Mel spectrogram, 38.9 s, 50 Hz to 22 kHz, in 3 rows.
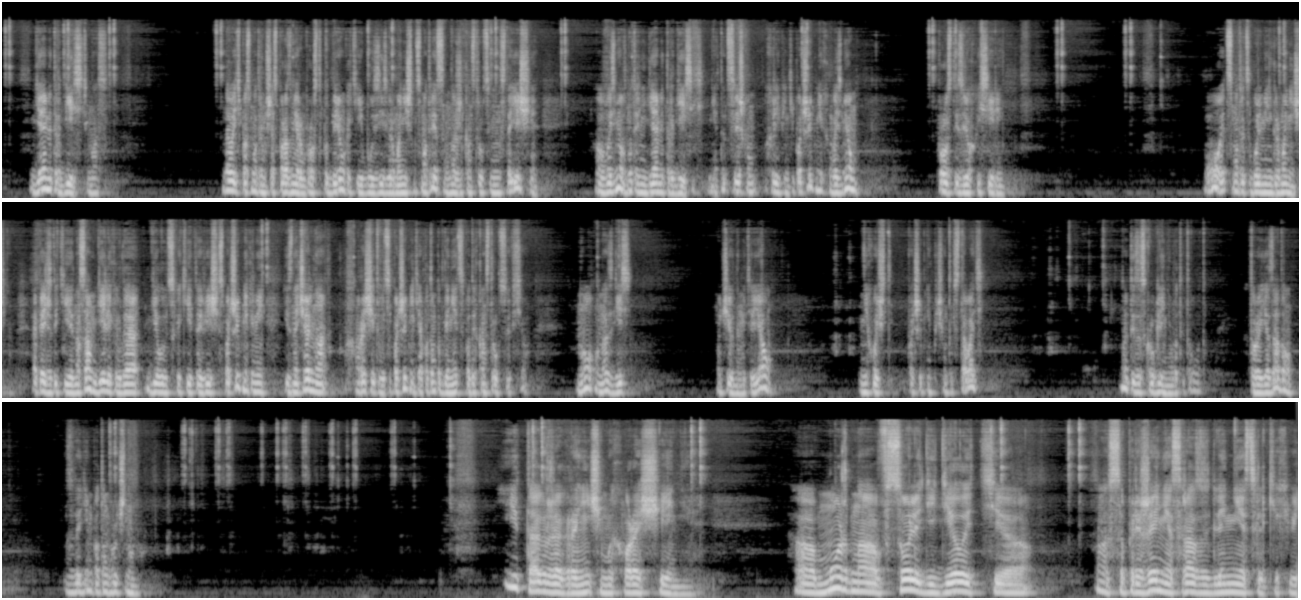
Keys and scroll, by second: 27.9 Delete.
